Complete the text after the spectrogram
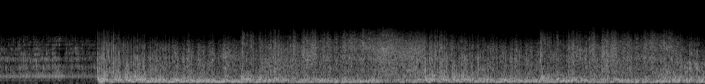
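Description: An artillery gun fires with loud booms.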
